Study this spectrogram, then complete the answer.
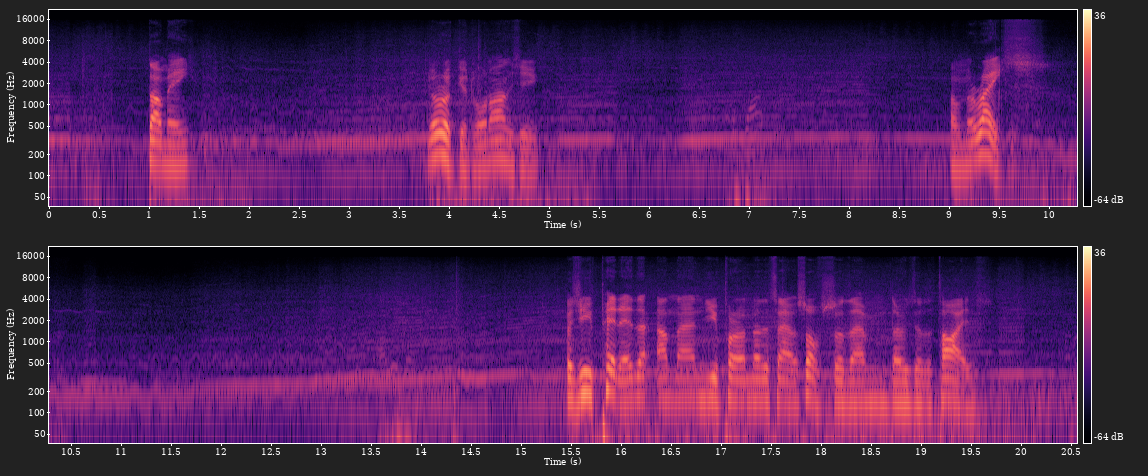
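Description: A racing car engine revs sharply in short bursts.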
